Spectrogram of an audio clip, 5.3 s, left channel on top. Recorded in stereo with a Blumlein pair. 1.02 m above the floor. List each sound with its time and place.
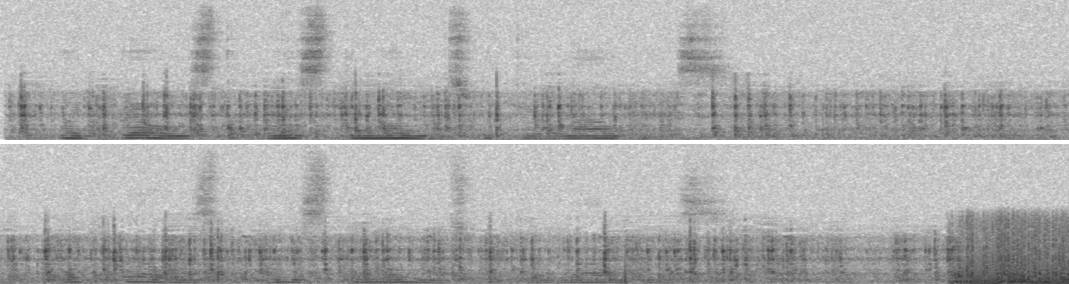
0.3 s a woman speaking: 60° left, 3.5 m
